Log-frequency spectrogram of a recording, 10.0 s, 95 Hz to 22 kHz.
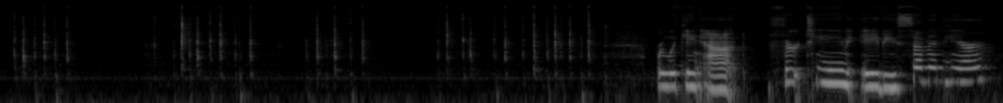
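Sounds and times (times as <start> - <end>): calculator keys clicking: 0.0 - 0.8, 1.5 - 3.8, 4.4 - 6.0.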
